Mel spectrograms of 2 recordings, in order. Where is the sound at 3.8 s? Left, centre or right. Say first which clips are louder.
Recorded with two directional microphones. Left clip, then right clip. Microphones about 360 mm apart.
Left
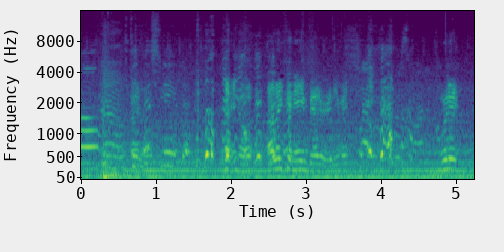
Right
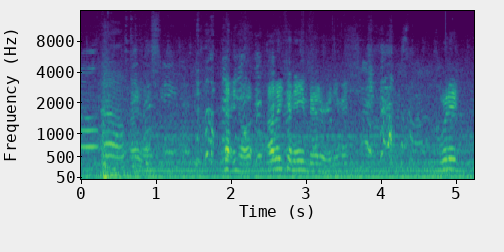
Left 7 dB; left.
